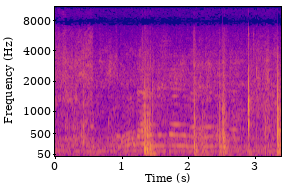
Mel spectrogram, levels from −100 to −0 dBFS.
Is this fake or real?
real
